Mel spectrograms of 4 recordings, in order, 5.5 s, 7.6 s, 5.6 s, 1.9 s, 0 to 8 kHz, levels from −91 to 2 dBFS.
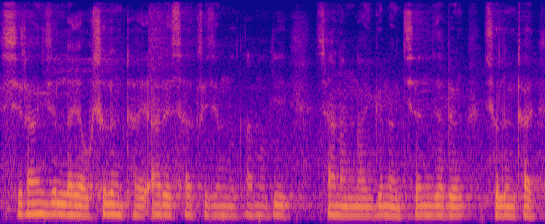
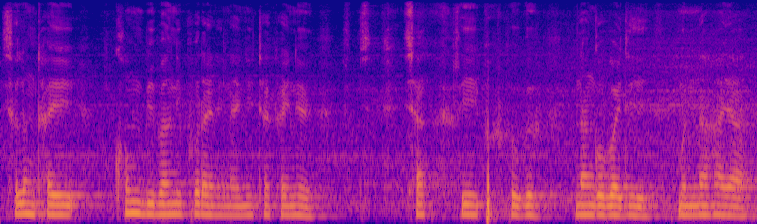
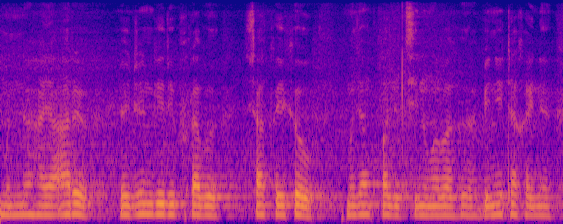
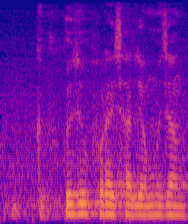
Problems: constant background noise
